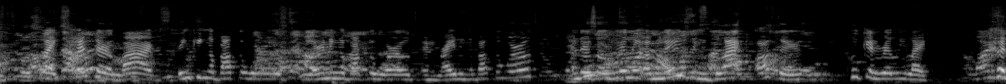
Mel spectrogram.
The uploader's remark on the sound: We are sharing the live recording from our 2022 Youth Symposium.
